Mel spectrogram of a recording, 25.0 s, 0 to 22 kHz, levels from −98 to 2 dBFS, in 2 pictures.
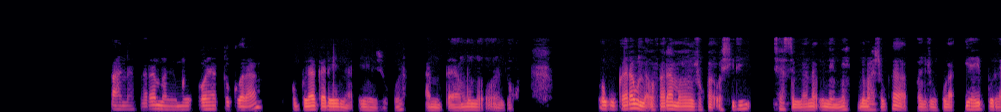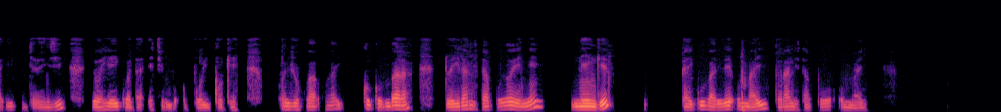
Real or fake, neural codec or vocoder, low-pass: real; none; 5.4 kHz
